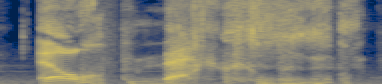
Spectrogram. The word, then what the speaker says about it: Il Mheg: Il Mheg. There, I pronounced it right.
